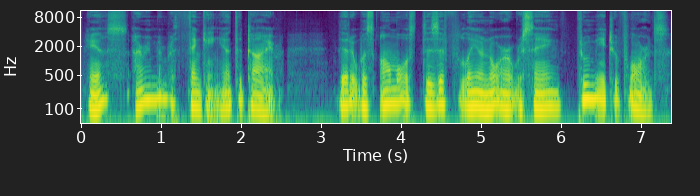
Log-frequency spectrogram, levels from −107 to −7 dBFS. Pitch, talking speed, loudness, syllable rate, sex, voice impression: 115 Hz, 160 wpm, -18 LUFS, 4.7 syllables/s, male, masculine, adult-like, slightly thick, slightly dark, slightly cool, sincere, calm, slightly reassuring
